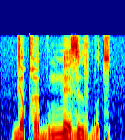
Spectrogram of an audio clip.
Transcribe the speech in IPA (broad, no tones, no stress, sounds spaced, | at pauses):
ɡ ɛ qʰ ɯ b u mː ɛ z ɯ v b o t͡s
